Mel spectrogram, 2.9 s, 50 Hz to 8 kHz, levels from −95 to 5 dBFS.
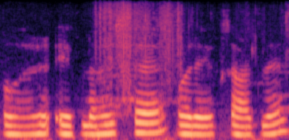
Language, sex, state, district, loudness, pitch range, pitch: Hindi, female, Delhi, New Delhi, -13 LUFS, 180-195 Hz, 185 Hz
